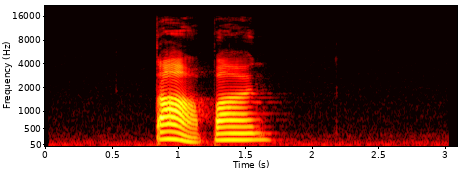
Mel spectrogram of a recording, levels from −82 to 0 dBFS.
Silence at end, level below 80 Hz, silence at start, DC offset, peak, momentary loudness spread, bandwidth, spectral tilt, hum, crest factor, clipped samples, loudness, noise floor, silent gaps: 1.4 s; -54 dBFS; 0.85 s; under 0.1%; -2 dBFS; 12 LU; 16.5 kHz; -6 dB/octave; none; 20 dB; under 0.1%; -18 LUFS; -55 dBFS; none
